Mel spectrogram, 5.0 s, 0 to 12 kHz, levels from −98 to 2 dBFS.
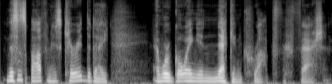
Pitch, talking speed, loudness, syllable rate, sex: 130 Hz, 180 wpm, -19 LUFS, 4.6 syllables/s, male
